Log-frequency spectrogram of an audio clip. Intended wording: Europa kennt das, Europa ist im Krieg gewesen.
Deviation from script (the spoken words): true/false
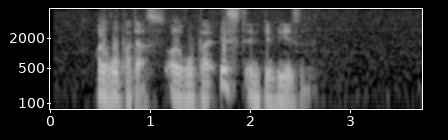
true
